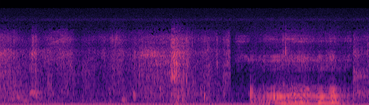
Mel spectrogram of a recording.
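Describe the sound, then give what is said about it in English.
After a stretch of soft rustling, a low, rumbling growl swells up and holds steady for over a second, a dog growling right around the corner in a school at night. “You think it's a dog? I sure hope it's a dog.”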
